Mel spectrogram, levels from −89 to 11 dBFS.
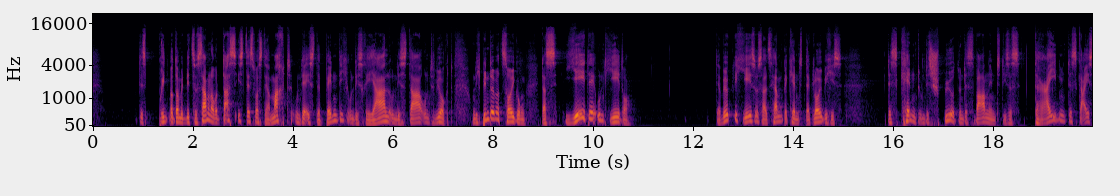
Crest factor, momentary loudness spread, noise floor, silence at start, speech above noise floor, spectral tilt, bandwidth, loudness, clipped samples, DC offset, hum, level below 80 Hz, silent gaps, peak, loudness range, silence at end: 22 dB; 12 LU; -80 dBFS; 0.95 s; 49 dB; -4.5 dB/octave; 15 kHz; -32 LUFS; under 0.1%; under 0.1%; none; -62 dBFS; none; -10 dBFS; 6 LU; 0 s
